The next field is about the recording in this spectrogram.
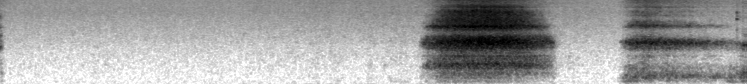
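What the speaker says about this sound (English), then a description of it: "Each new breath being slightly deeper than the previous one." Two deep, loud breaths during a breathwork exercise, a long airy one after a few seconds of near silence and a second following a short pause, each close and broadband.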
